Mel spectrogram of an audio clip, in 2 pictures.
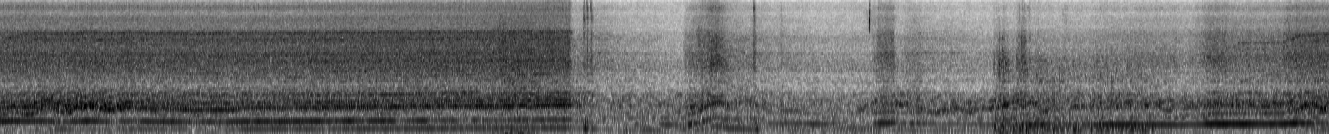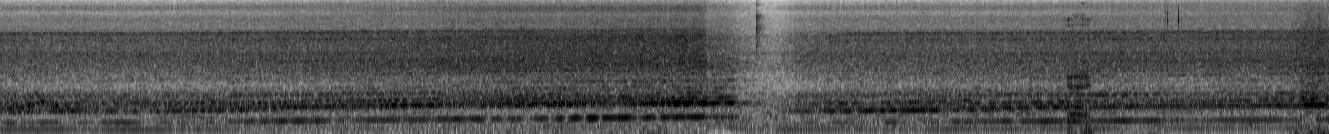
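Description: A car engine in Forza Motorsport drones and climbs through repeated revs and upshifts, the steady whine rising and dropping across gears at moderate level, with faint tire and road noise beneath and no talk.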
